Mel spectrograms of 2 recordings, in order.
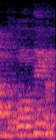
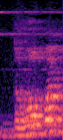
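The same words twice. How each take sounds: First: धोबिन ending in -bin; correct pronunciation. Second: धोबन ending in -ban; mispronunciation demo. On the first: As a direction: say धोबिन with a short 'i' in the last syllable. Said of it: "धोबिन होता है". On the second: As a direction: say धोबन with an 'a' in the last syllable. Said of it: "धोबन नहीं होता". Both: Shown as a demonstration.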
